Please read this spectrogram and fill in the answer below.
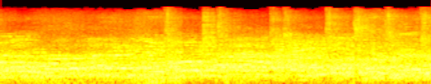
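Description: Many people's voices chattering at once, overlapping with no single clear speaker.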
